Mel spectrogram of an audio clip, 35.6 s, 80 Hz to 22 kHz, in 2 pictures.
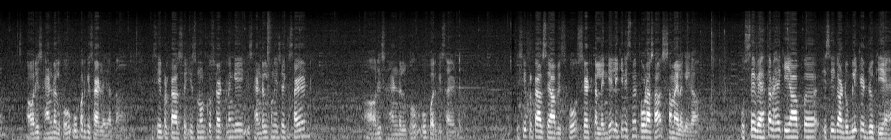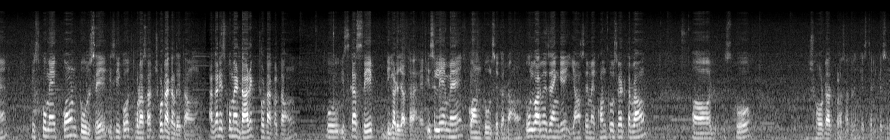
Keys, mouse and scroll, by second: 15.1 ctrl+space, 15.6-16.4 scroll down 1, 16.4 Delete, 16.9 click, 17.4-19.4 scroll up 1, 22.5 click, 22.9 click, 23.9 click, 24.5 right click, 27.3 Delete, 27.6 click, 32.9 click.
